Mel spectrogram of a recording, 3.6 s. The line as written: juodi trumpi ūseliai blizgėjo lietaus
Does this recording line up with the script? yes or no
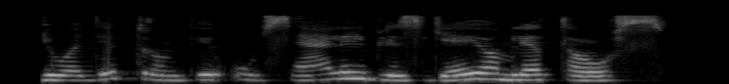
yes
